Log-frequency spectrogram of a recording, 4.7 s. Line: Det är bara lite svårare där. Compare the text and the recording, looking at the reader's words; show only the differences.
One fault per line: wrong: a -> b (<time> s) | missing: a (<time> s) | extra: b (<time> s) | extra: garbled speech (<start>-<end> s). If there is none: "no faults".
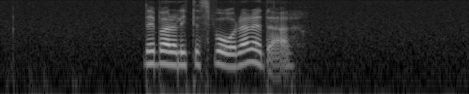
no faults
